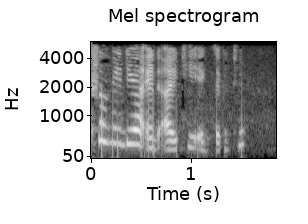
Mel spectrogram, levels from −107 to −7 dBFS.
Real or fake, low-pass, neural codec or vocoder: real; 5.4 kHz; none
